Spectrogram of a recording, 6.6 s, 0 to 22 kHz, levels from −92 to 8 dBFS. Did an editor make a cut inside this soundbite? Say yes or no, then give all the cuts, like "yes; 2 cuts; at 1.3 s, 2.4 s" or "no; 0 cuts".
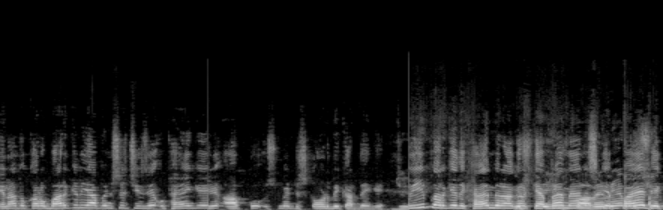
yes; 2 cuts; at 2.1 s, 4.0 s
